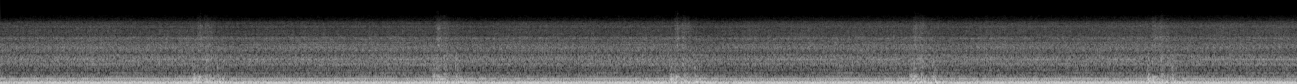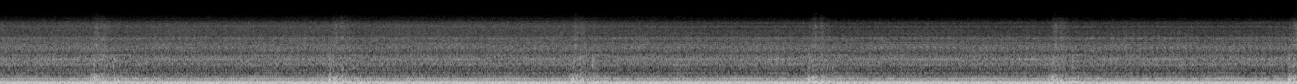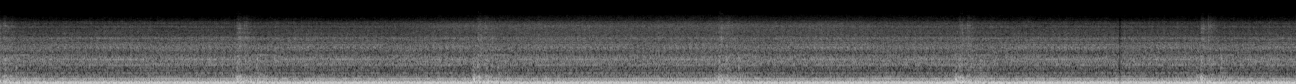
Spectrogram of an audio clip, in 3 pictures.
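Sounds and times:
concrete pump running: 0.0 - 38.9
pump pistons knocking: 0.0 - 38.9.

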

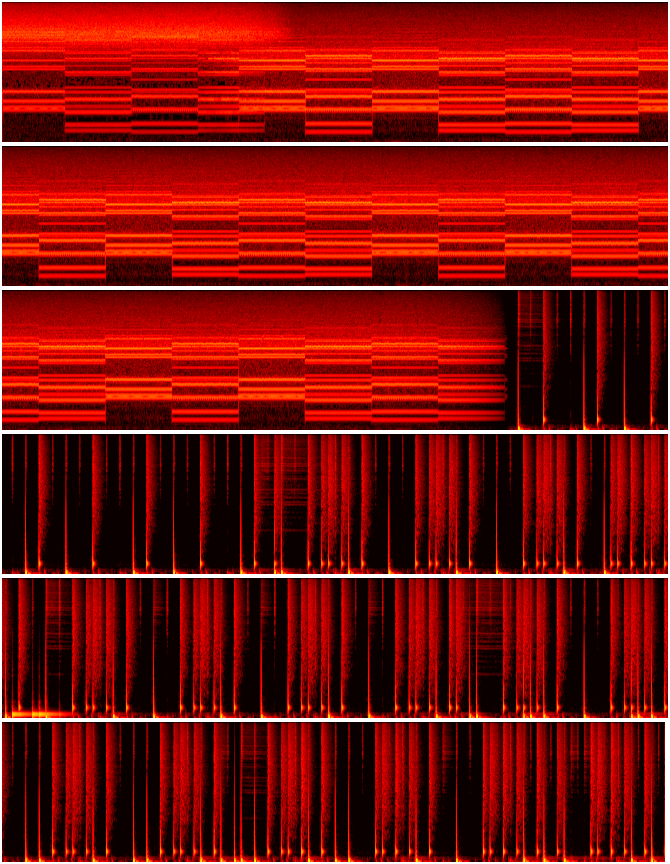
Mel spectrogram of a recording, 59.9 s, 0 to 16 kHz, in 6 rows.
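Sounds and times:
drum machine beat: 37.8 - 41.9, 42.6 - 59.9.

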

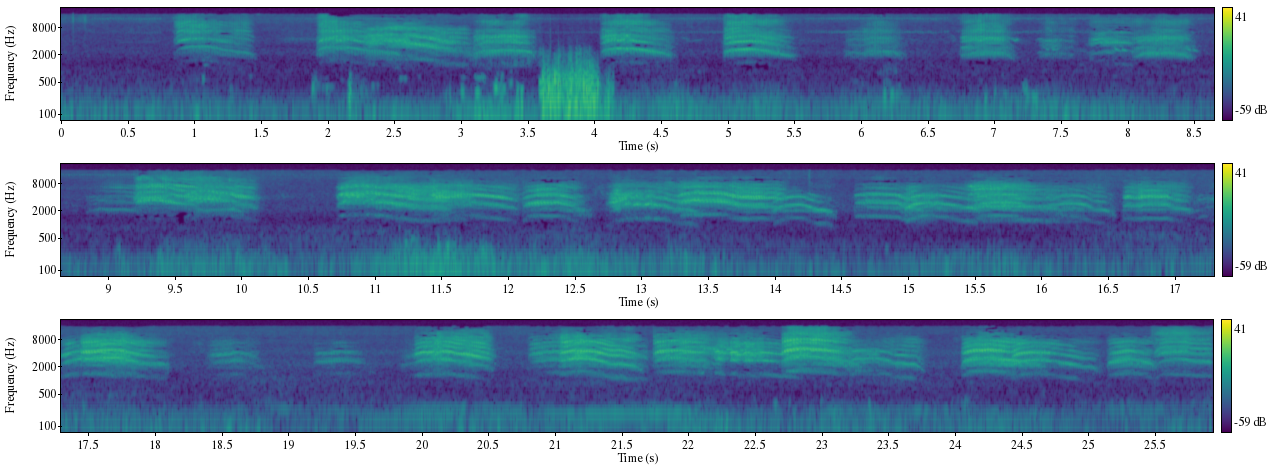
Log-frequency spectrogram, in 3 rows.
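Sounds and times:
low rumbling noise: 0.0 - 13.8
low steady hum: 0.0 - 25.9
gulls calling: 0.8 - 25.9.

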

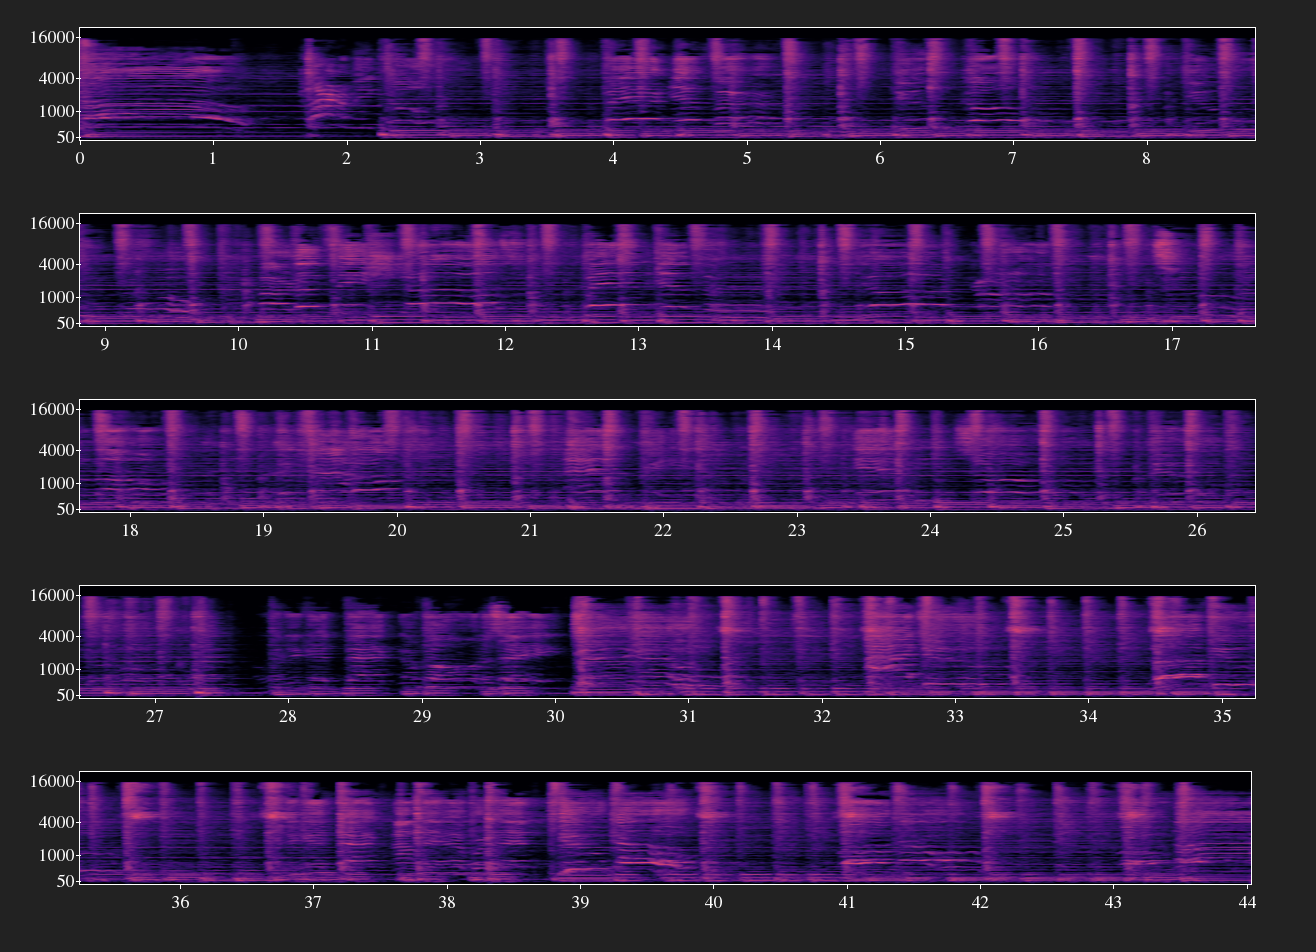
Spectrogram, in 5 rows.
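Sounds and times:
accordion melody: 0.0 - 27.8, 29.2 - 44.0
electric bass: 0.0 - 44.0
strummed acoustic guitar: 0.0 - 44.0
hand percussion: 30.2 - 44.0.

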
